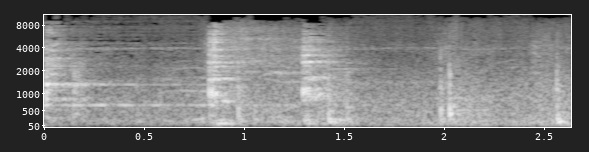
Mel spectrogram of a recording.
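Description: Dishes clink as a plate is picked up during cooking. A few sharp, bright clinks are spaced apart over quiet background noise.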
